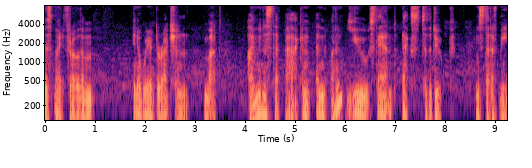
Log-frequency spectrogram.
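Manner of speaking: stage whisper, in character. Voicing a character who leans down to another character: whispering in character. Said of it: "she whispers".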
